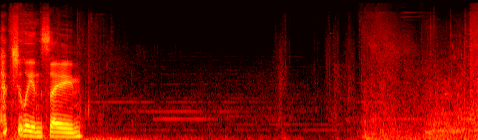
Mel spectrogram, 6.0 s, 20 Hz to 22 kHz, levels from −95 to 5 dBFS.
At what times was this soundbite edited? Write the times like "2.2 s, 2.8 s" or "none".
1.0 s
